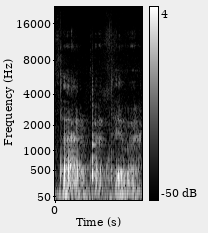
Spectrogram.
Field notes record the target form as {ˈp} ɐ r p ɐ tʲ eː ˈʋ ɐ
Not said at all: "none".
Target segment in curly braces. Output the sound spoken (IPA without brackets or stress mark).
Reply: t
